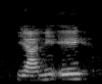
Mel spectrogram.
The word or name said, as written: ya3nieh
